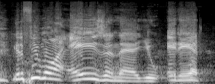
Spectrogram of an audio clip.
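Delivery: usual speaking voice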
